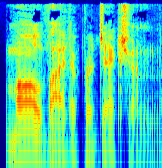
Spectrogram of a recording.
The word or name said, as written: Mollweide projection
